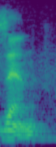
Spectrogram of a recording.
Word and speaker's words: Zen: by the name of um in chinese japanese pronunciation like zen is the japanese pronunciation of the chinese chun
